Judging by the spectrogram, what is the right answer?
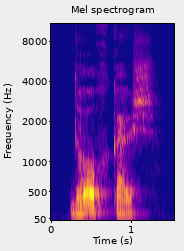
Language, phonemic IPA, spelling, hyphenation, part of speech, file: Dutch, /ˈdroːx.kœy̯s/, droogkuis, droog‧kuis, noun, Nl-droogkuis.ogg
- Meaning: dry cleaner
